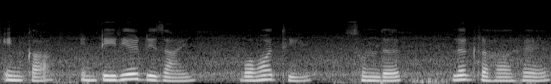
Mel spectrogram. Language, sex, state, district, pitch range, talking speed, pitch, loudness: Hindi, female, Punjab, Pathankot, 175-205 Hz, 100 wpm, 185 Hz, -15 LUFS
